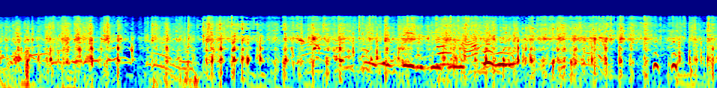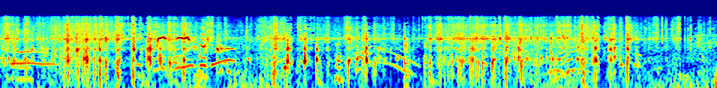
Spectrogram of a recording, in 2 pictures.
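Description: Domestic ducks feeding together from a plastic bowl of grain: a fast, busy clatter of bills dabbling in the feed, mixed with quacks and squeaky calls.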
